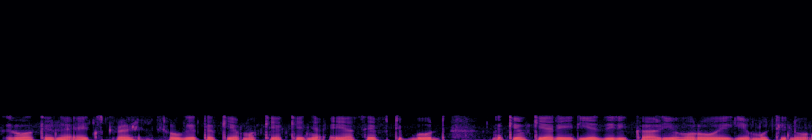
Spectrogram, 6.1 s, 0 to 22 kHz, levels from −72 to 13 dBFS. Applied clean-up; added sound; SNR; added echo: neural separator model SepFormer WHAM!.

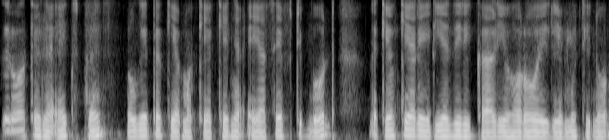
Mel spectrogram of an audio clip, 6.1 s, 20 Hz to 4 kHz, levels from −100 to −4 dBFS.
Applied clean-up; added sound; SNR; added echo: neural mask model DeepFilterNet 3.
